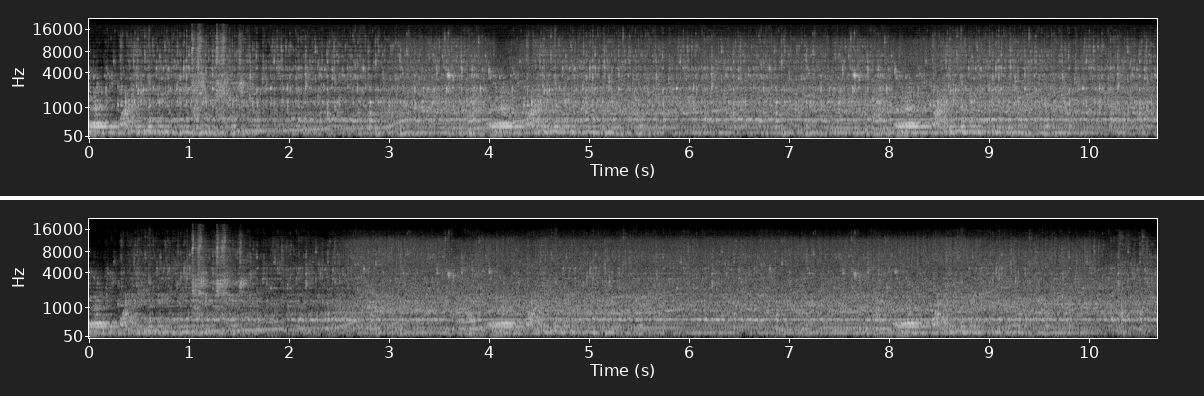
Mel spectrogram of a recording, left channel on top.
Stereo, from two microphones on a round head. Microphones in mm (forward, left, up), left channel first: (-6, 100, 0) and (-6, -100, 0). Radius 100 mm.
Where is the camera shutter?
35° left (ahead or behind), 5.5 m.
